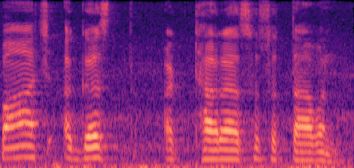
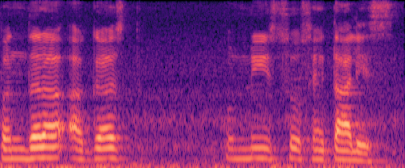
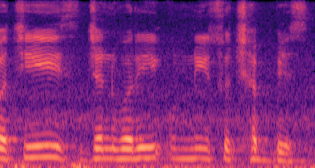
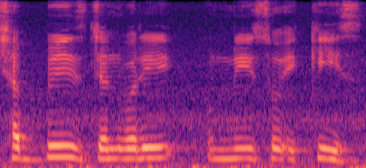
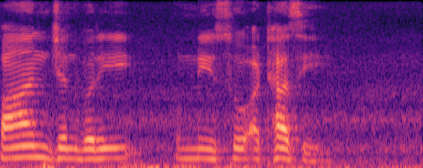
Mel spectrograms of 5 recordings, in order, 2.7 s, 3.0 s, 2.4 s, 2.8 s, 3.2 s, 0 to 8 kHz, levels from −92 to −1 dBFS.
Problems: constant background noise, background conversations at intervals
